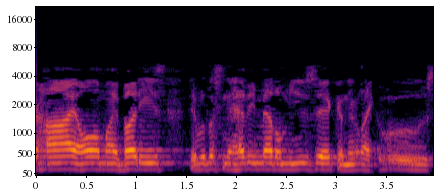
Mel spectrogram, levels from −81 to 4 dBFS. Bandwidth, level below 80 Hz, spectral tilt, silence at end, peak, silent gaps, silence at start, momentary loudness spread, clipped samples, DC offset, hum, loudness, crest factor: 5.4 kHz; -82 dBFS; -7.5 dB/octave; 0 s; -8 dBFS; none; 0 s; 11 LU; under 0.1%; under 0.1%; none; -25 LUFS; 16 dB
